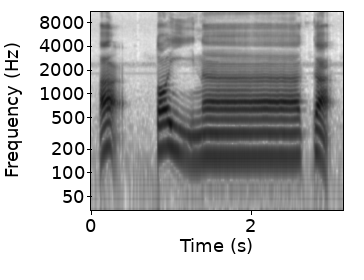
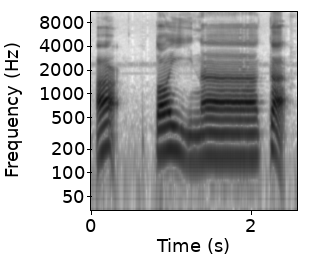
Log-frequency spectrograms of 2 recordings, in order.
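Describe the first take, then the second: No difference in how they are said.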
